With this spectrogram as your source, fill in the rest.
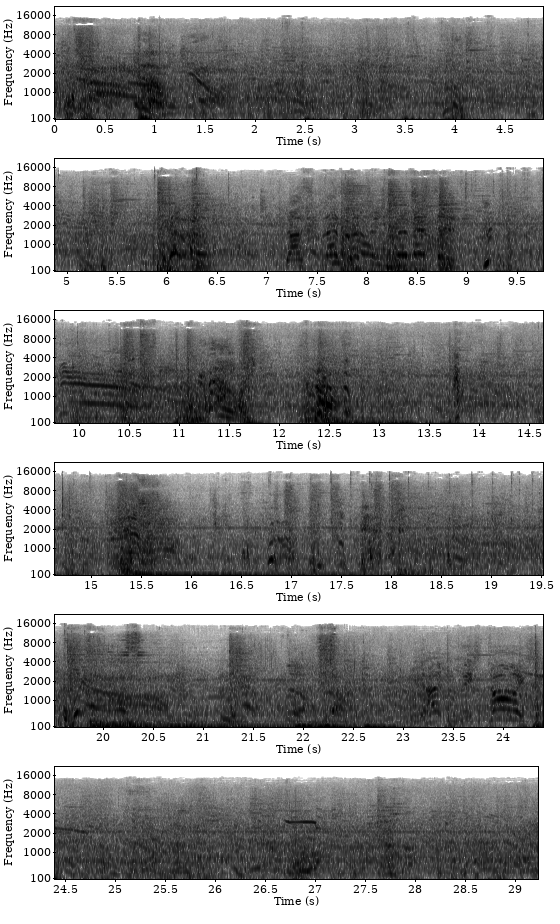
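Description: Weapons clash and thud against shields.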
